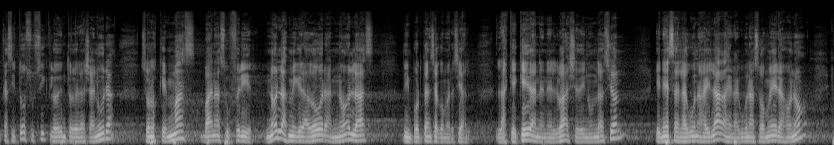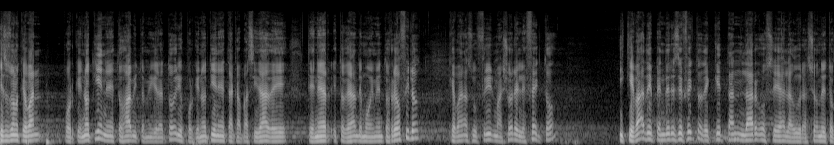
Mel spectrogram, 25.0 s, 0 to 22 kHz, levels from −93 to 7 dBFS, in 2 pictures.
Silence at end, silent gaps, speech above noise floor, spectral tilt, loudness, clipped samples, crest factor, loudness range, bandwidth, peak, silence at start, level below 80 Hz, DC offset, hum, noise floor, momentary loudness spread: 0 s; none; 31 dB; -5.5 dB/octave; -28 LUFS; under 0.1%; 26 dB; 3 LU; 16 kHz; -4 dBFS; 0 s; -56 dBFS; under 0.1%; none; -59 dBFS; 9 LU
